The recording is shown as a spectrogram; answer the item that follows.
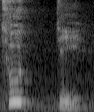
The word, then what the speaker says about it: tutti: We already know how to do double T. We have tutti. Tutti, right? Double T, go up to the T, don't say it.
